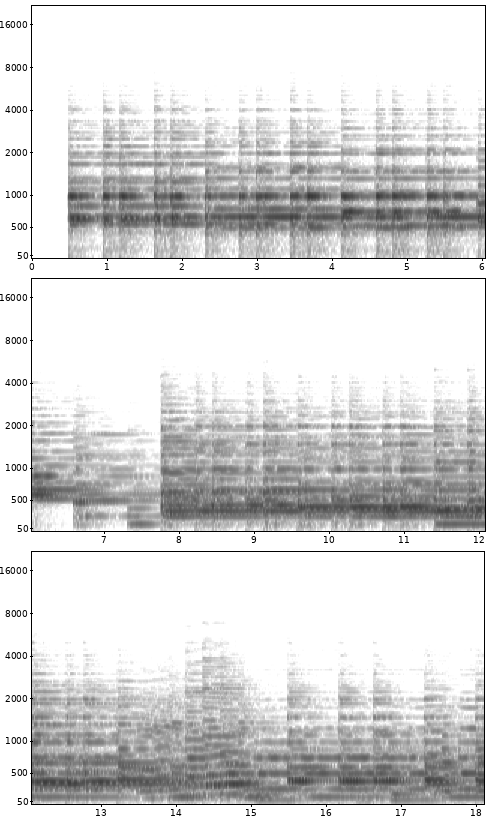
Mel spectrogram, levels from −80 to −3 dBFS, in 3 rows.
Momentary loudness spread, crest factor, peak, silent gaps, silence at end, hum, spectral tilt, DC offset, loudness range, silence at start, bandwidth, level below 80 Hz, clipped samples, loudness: 6 LU; 14 dB; -14 dBFS; none; 0 s; none; -8.5 dB/octave; under 0.1%; 4 LU; 0.5 s; 6 kHz; -60 dBFS; under 0.1%; -28 LUFS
